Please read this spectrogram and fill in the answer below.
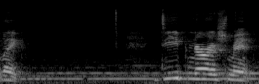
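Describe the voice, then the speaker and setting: Music plays in the background as a woman with a high pitch speaks amid audible room echo. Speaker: tarot reader. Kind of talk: tarot reading to camera. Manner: loud; animated.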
